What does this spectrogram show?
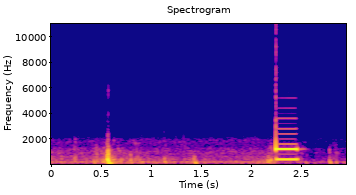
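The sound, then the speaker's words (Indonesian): A phone line on the Indosat network hisses with a few faint clicks and thumps, then a single loud, steady two-tone telephone beep sounds for a moment as the call cuts out, before the line drops back to near silence. “Ya, kok mati lagi sih? Ntar ya, gue telepon lagi nih.”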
